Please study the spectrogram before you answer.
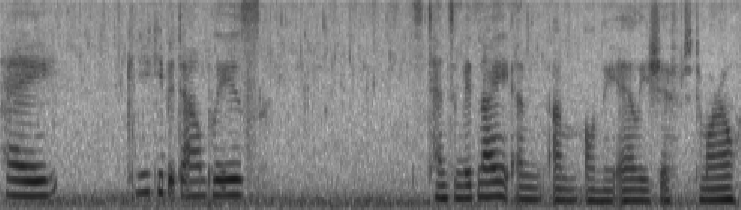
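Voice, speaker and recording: An actress playing a tired young woman, a housemate asking for quiet, heard from further off. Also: fairly low pitch, a little slow, long pauses, a little hiss or hum. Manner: weary, curt, heard from another room. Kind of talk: audio drama.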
